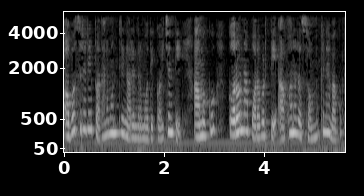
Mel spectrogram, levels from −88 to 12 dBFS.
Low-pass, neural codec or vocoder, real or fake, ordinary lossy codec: 5.4 kHz; none; real; none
